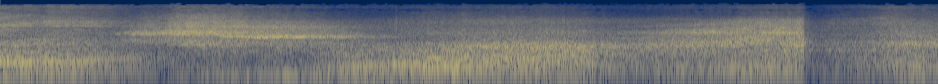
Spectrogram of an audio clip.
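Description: A truck engine roars close by.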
